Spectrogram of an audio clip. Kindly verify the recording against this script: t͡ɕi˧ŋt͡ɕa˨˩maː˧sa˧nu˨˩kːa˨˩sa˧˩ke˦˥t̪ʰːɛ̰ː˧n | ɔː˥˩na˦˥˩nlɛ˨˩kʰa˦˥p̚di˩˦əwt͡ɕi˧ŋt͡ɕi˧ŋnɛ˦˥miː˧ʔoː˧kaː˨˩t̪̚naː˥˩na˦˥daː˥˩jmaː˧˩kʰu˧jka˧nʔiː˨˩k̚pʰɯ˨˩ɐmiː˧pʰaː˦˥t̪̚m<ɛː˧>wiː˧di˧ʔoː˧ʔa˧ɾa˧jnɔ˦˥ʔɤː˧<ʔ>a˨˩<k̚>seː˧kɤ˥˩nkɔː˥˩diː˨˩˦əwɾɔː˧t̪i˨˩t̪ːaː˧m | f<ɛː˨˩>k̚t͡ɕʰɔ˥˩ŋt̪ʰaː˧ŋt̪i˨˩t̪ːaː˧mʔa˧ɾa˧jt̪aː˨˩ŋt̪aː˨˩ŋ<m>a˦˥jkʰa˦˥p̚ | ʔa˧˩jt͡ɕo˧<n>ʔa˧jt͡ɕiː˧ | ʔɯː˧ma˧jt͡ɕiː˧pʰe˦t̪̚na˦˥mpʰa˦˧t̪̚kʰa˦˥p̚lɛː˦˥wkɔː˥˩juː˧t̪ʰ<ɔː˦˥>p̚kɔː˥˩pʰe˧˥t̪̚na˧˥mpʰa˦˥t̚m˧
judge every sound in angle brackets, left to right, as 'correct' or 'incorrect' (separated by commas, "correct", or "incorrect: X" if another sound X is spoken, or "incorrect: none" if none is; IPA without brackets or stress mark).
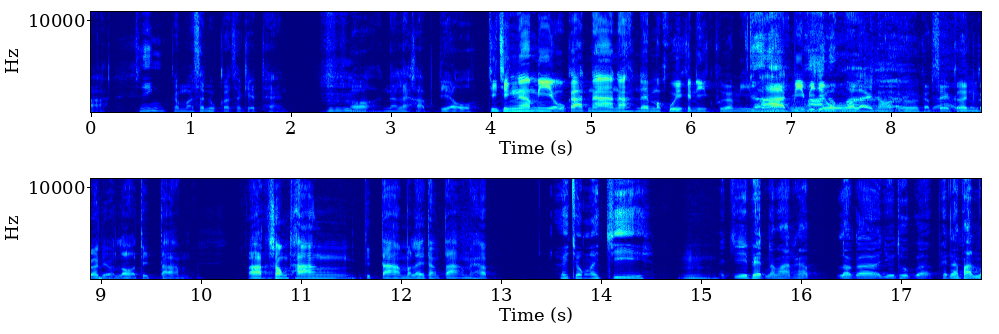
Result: incorrect: iː˧, incorrect: k, incorrect: p̚, incorrect: aː˨˩, correct, incorrect: ŋ, incorrect: uː˦˥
